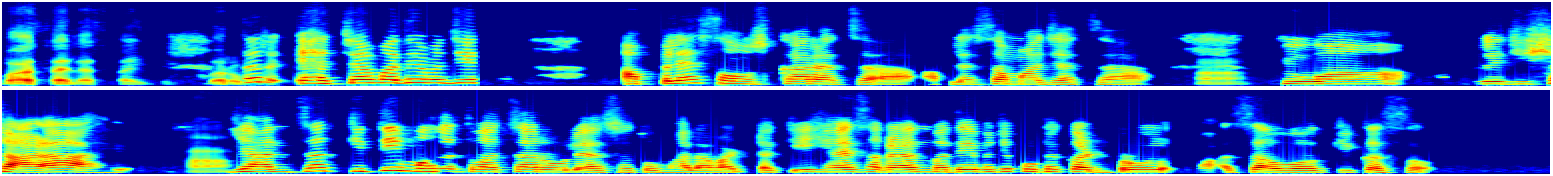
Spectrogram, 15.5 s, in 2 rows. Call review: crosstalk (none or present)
none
